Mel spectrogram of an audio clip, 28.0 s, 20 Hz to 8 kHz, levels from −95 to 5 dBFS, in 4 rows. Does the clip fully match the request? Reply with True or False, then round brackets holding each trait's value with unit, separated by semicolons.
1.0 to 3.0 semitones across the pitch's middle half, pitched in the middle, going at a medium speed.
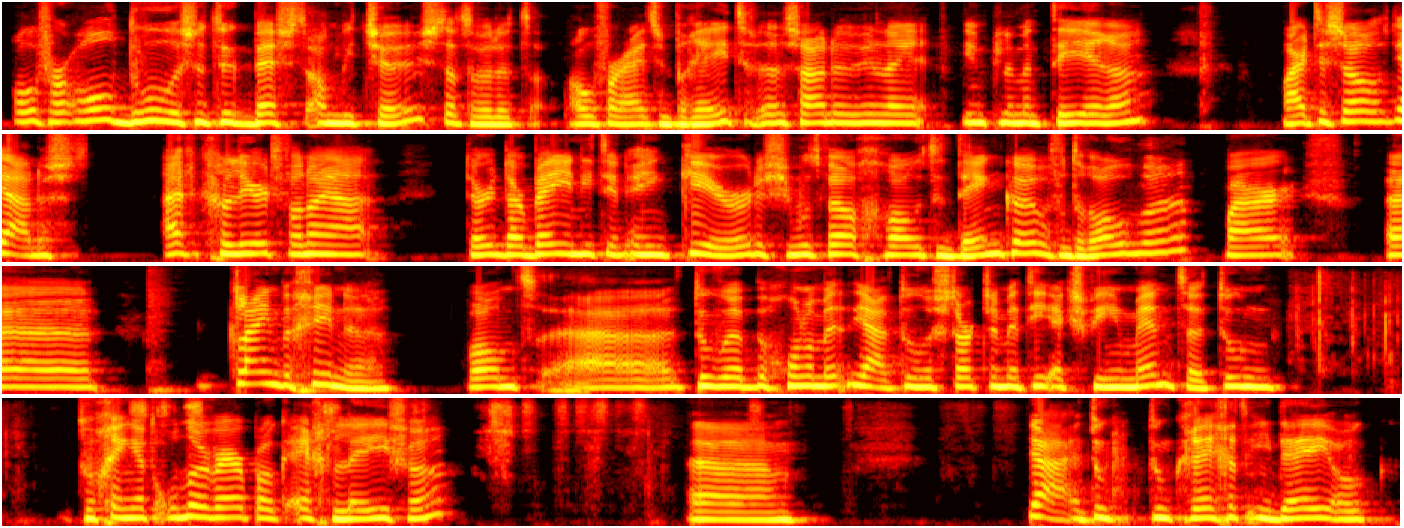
False (2.4 semitones; 205 Hz; 160 wpm)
